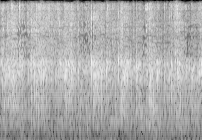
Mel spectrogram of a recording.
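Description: Studio audience applauding steadily, the clapping ending near the end.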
